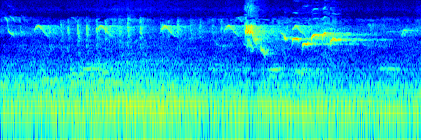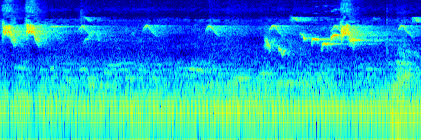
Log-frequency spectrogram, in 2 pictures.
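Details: A red-whiskered bulbul sings outdoors in a place rich with varied birds. It gives bright, clear, high whistled chirps in short clusters, with a low steady hum and soft background sound beneath.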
